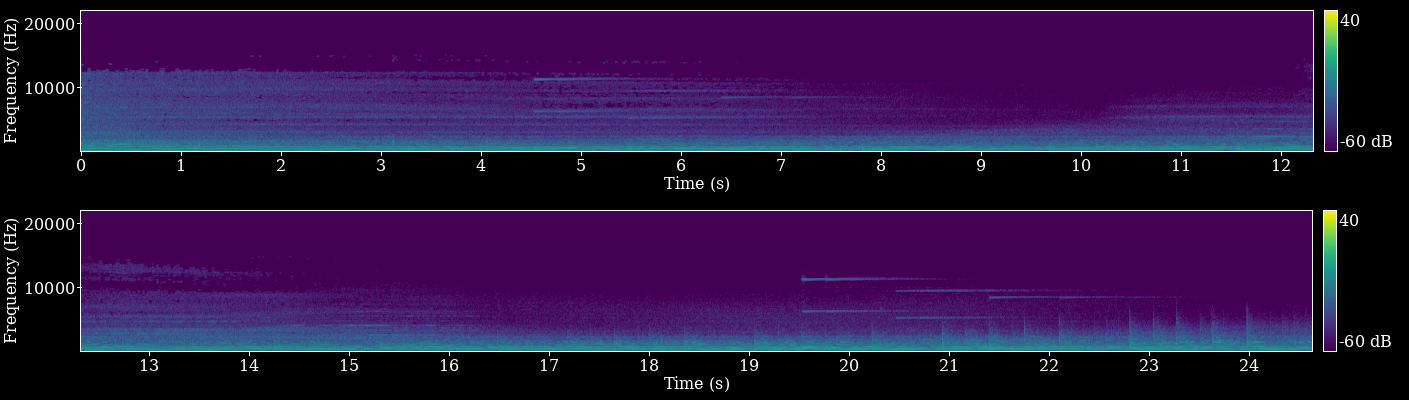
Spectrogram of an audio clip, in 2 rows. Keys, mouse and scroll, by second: 1.3-3.7 drag, 3.7 KP_Divide, 4.6 KP_7, 5.2-6.0 scroll down 4, 6.0 s, 8.5-9.2 scroll up 2, 9.2 Tab, 9.4-10.4 scroll up 3, 10.4 2, 11.2 click, 11.9 s, 13.9 click, 14.8 e, 18.7 ctrl+r, 21.5 ctrl+r.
